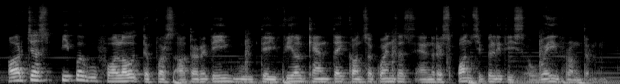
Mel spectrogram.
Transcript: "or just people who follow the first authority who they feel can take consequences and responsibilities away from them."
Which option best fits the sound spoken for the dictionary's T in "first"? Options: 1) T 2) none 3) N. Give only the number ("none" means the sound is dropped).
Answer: 1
